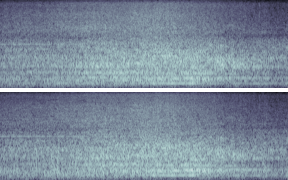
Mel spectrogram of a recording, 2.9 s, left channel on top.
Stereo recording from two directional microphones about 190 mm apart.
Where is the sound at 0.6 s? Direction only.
40° left (ahead or behind).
